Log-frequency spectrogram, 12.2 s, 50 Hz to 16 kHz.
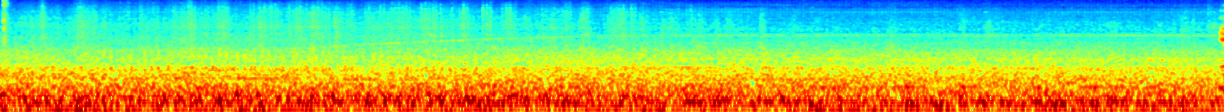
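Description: MD-11 jet engines spooling to takeoff thrust in X-Plane 12, a loud steady broadband roar with a faint rising whine, continuous and close, with no talking.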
